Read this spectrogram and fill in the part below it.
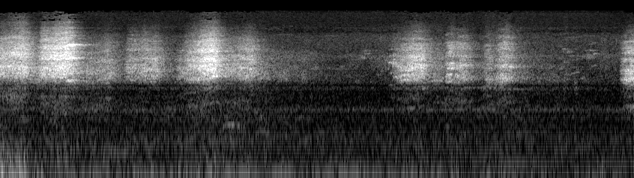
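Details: Sulphur-crested cockatoos performing aerial antics in gum trees give about six loud, harsh, raspy screeches at irregular intervals, each under a second long, over a faint low background hum.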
